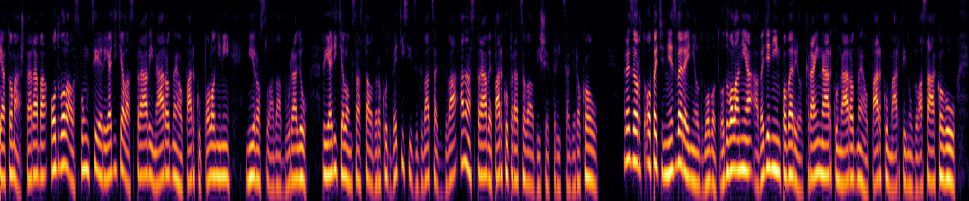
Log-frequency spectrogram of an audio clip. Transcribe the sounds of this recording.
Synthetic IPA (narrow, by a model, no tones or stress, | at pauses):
at̪ɔmaːʃt̪aɾabaʔɔd̪ʋɔlalsfuŋk̚t͡siɛɾɪaɟicɛʎaspɾaːʋinaːɾɔd̪nɛɦɔpaɾkupɔlɔɲinimiɾɔslaʋabuɾaʎuɾɪaɟicɛʎɔmsast̪alvɾɔkud̪ʋɛcisiːd͡zd̪ʋat͡saɟd̪ʋaʔanaspɾaːʋɛpaɾkupɾat͡sɔʋalʋiʃɛt̪ɾit͡saɟɾɔkɔʊ | ɾɛzɔɾd̪ɔpɛɟɲɛzʋɛɾɛjɲild̪ʊɔʋɔd̪ɔd̪ʋɔlaɲɪaʔaʋɛɟɛɲiːmpɔʋɛɾilkɾajinaːɾkunaːɾɔd̪nɛɦɔpaɾkumaɾt̪inuʋlasaːkɔʋuː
